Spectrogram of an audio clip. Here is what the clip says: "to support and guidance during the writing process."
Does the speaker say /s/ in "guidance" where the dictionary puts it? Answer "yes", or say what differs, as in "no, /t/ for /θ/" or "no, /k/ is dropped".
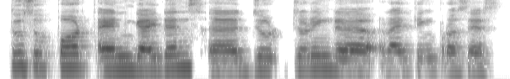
yes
